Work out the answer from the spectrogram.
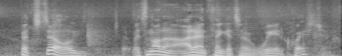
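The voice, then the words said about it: Very distinctive accent. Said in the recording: “you have a very distinctive accent”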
